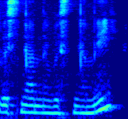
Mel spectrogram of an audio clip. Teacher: ось слово весняний має подвійний наголос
